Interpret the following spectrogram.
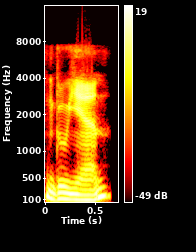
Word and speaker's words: Nguyen: He said it's pronounced Nguyen. Those familiar with Spanish, it sounded similar to Hawaiian. It's like the Engan singer. He said that when or when are the closest most Americans can get, so just use that.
